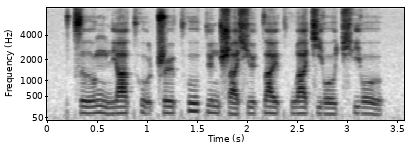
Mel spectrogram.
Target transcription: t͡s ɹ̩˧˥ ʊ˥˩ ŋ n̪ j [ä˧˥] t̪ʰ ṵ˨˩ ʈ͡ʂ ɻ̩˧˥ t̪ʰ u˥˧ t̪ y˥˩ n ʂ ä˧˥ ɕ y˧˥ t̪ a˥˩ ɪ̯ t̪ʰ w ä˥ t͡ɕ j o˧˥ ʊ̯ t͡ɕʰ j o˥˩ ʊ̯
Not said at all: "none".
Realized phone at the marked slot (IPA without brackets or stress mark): ä˧˥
